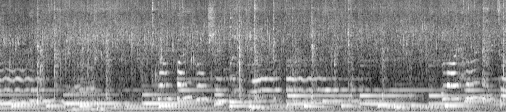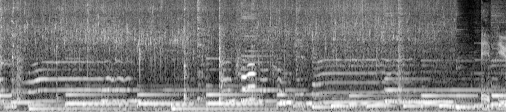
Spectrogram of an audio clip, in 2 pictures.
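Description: Sliced onions sizzling in hot oil in a nonstick frying pan, with a metal spoon stirring them, heard under background music of held, stepping notes. The sizzle cuts off about a second before the end while the music plays on.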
